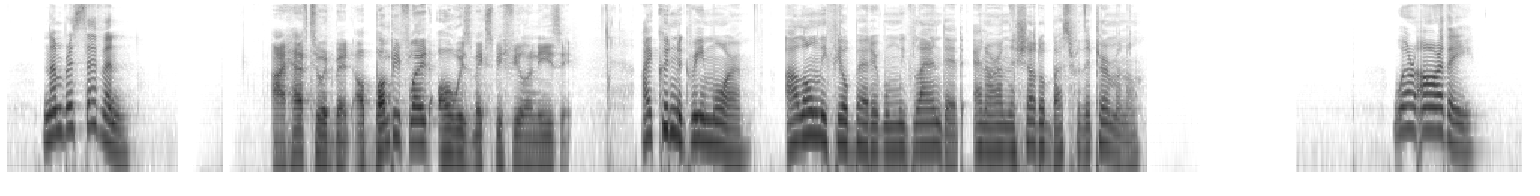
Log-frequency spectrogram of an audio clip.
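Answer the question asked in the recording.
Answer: On a plane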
